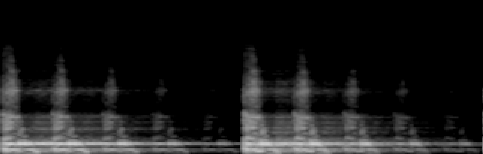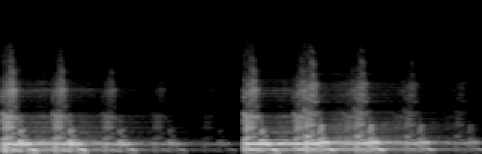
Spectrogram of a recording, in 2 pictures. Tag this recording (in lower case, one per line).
human voice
